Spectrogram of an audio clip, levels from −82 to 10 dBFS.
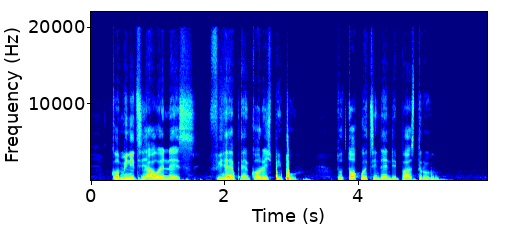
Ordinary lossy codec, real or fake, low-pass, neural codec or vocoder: none; fake; none; autoencoder, 48 kHz, 128 numbers a frame, DAC-VAE, trained on Japanese speech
